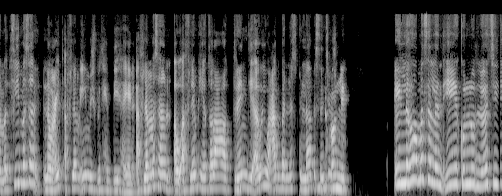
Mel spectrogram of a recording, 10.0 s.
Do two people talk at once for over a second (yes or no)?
no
